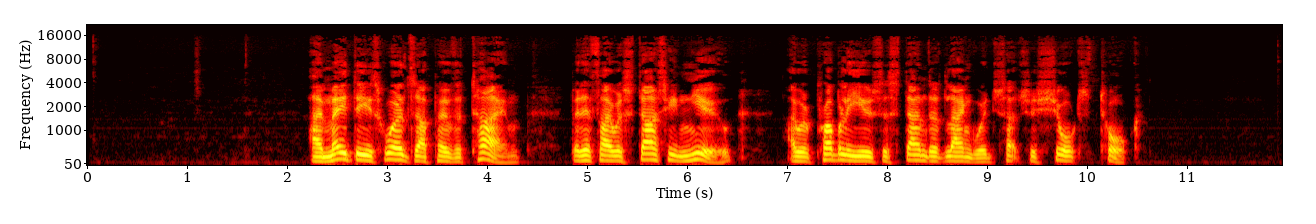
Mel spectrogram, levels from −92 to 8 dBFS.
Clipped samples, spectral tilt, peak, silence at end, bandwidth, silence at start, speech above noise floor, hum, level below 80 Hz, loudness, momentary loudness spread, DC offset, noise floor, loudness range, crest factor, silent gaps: under 0.1%; -6.5 dB/octave; -2 dBFS; 1.45 s; 16 kHz; 2.25 s; 55 dB; none; -58 dBFS; -19 LUFS; 11 LU; under 0.1%; -73 dBFS; 5 LU; 18 dB; none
